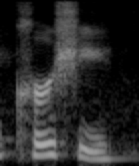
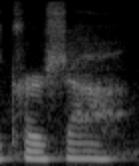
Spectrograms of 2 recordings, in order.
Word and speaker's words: Kershaw: Just like I say Kershey a lot, and then sometimes I remember to say Kershaw.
